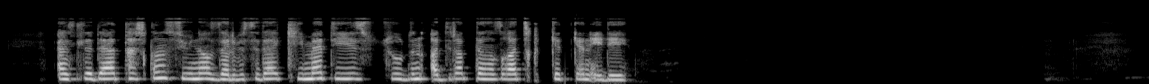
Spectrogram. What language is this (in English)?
Uyghur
